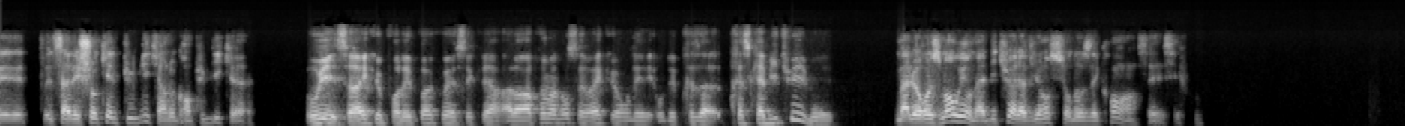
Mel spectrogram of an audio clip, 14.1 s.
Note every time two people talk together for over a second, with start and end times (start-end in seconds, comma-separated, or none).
none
